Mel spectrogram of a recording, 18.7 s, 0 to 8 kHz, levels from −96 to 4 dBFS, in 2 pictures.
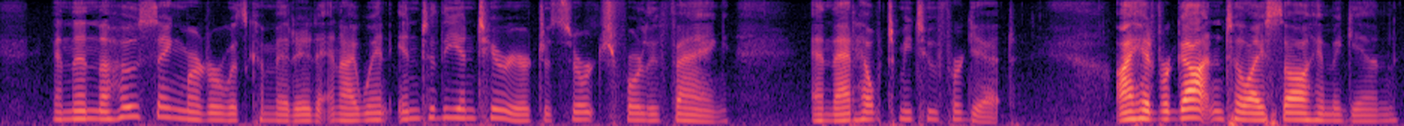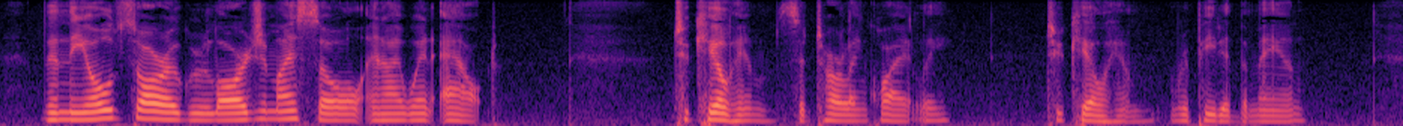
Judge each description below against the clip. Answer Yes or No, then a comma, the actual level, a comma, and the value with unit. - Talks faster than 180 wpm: Yes, average, 190 wpm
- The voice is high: No, medium, 155 Hz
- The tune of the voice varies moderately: Yes, average, 3.7 semitones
